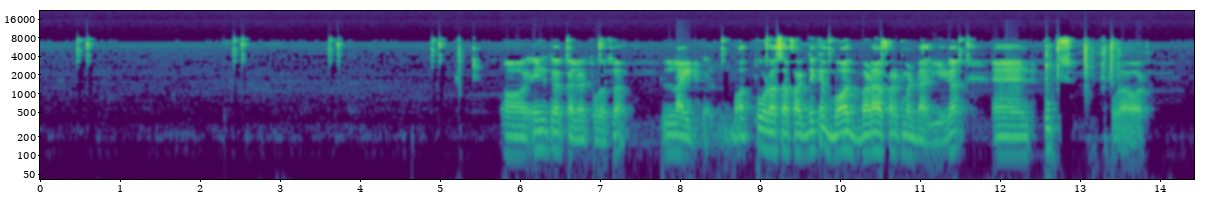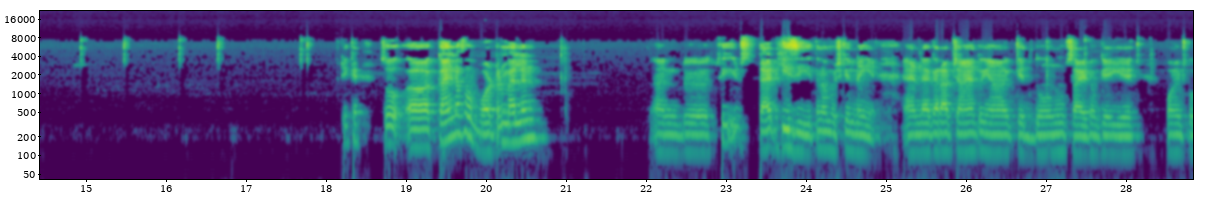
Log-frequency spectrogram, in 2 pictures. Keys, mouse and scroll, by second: 13.1 ctrl+z, 14.9-17.6 drag, 19.7 alt+scroll up 1, 20.3-20.9 alt+scroll down 1, 23.6-25.8 drag, 25.8-28.8 drag.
